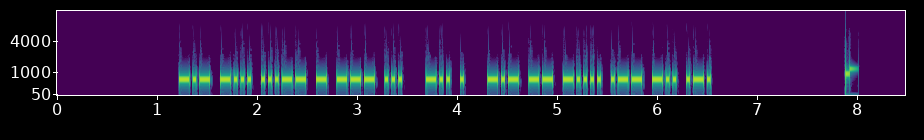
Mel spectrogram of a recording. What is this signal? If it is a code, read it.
Morse code, heard as a keyed tone, about 34 wpm, 700 Hz. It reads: KB3TOS DE KM6WDR
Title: USA Callsign DE Callsign - 6 Characters - 35wpm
